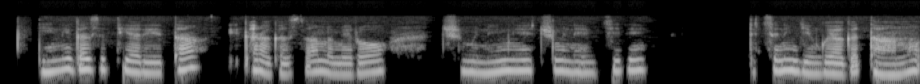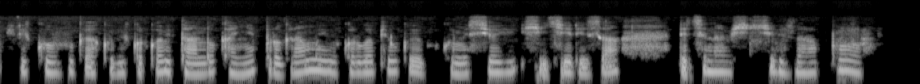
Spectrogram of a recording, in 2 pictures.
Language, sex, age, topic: Kinyarwanda, female, 25-35, government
